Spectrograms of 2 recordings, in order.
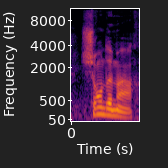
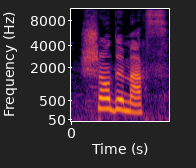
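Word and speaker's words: Champ de Mars: I've ever had today we're sitting on the Shand de Mar how's my pronunciation sh de Mar yes it's fine you say it Shand de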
